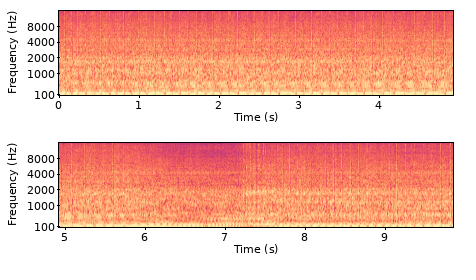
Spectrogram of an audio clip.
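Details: Free roadside Toro single-stage snowblower with a missing primer bulb and Seafoam added, run on and off choke: a steady two-stroke buzz with one brief dip and recovery, then an even, healthy idle.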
